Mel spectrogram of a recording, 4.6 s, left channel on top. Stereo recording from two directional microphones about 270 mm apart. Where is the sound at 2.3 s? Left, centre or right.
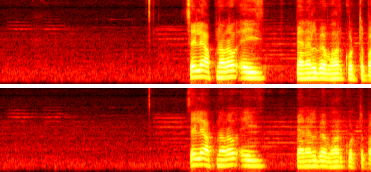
Left.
